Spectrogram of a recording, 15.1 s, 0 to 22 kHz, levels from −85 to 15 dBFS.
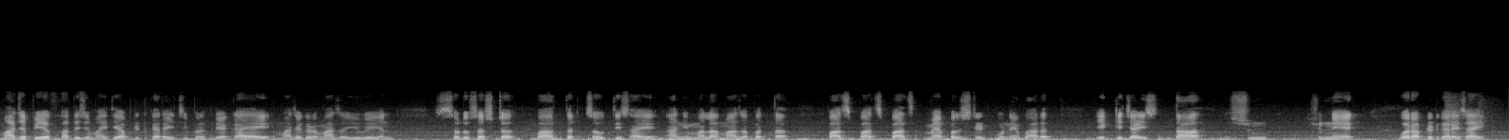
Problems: none marked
